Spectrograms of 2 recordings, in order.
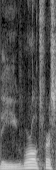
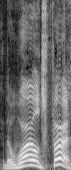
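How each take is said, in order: First: It is said in the speaker's own voice. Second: It is said in an imitated character voice.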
